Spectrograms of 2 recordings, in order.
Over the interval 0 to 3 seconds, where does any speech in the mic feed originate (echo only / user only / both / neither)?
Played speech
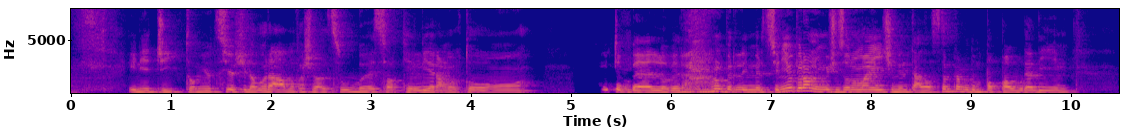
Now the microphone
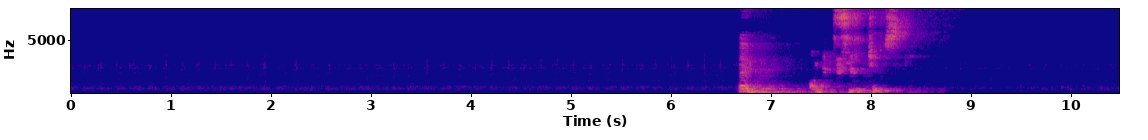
neither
